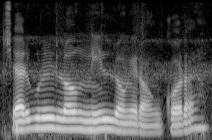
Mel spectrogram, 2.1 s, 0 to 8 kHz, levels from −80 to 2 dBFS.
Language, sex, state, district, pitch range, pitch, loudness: Bengali, male, West Bengal, Cooch Behar, 125-160 Hz, 145 Hz, -15 LUFS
